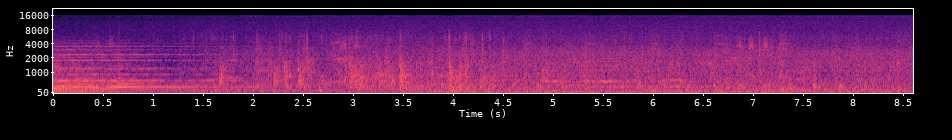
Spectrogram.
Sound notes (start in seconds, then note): 4.3 indistinct chattering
